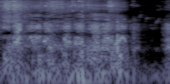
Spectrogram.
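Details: Belgian Malinois shepherd dog at work, panting hard: rapid, breathy, noisy puffs repeated several times a second for over a second, then a brief pause and another puff.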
